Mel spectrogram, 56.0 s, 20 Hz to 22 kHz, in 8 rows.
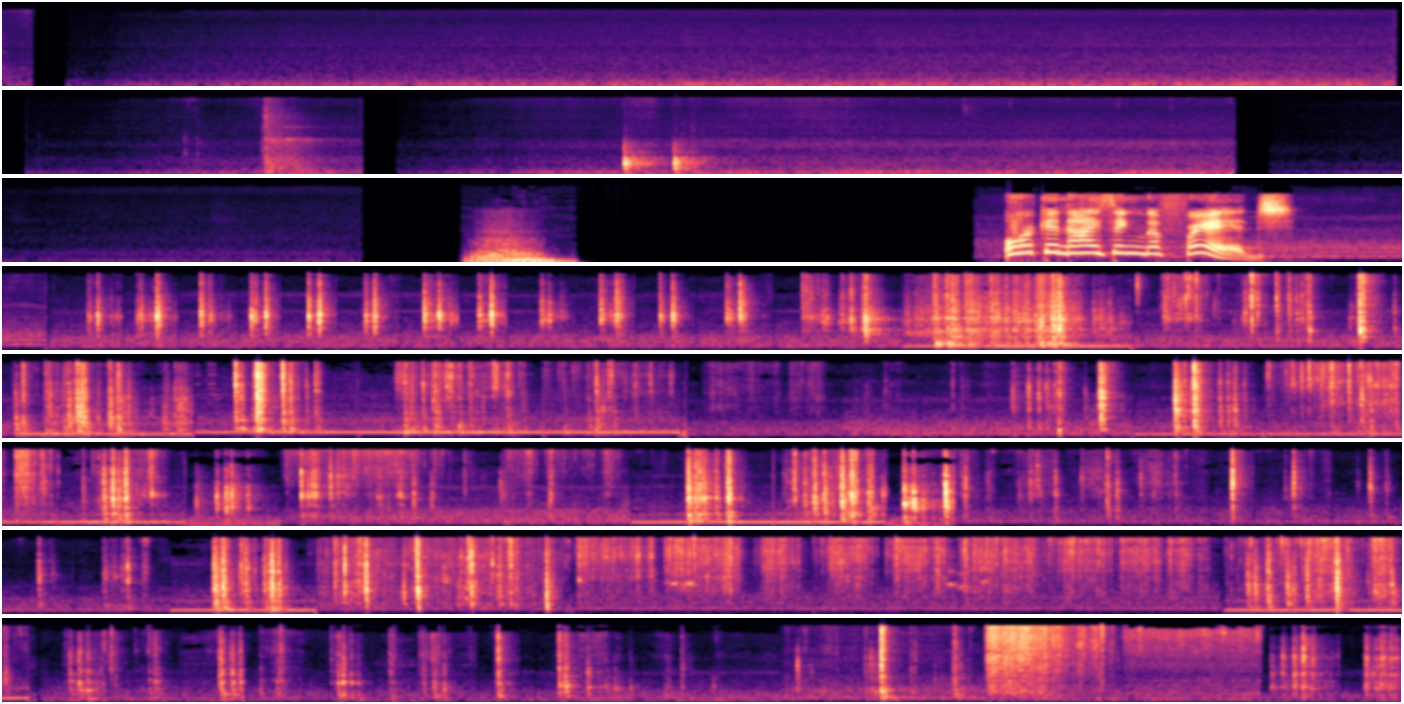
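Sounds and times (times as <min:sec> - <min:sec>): plastic containers clattering: 0:21.4 - 0:31.3, 0:33.0 - 0:54.6.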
